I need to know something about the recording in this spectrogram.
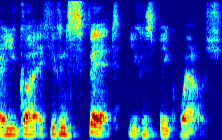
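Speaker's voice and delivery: ordinary talk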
